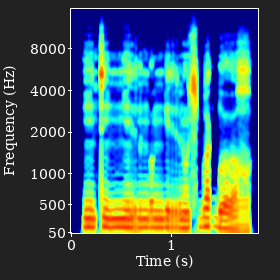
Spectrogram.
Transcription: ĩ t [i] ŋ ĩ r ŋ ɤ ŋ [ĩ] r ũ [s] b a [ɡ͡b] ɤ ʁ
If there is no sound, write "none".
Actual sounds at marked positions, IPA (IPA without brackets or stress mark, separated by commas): ĩ, i, s, ɡ͡b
